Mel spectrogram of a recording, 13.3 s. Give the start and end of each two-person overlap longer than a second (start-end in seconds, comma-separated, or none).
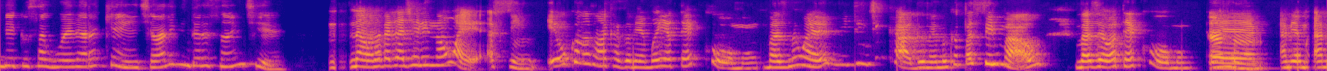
none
